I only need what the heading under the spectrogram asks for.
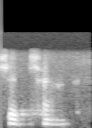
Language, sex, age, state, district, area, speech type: Urdu, male, 18-30, Delhi, Central Delhi, urban, conversation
